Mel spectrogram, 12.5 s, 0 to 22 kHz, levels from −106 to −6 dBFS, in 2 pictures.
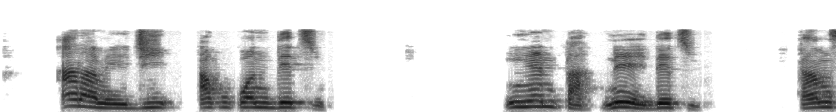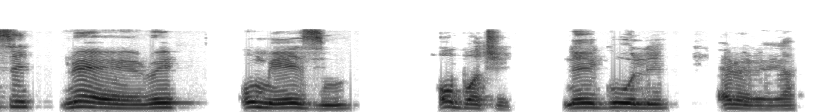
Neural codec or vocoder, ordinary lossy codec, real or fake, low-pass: none; none; real; 7.2 kHz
